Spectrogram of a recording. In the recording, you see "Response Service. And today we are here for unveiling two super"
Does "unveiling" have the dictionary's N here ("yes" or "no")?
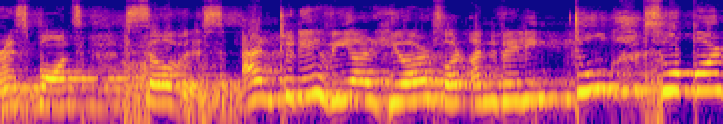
yes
